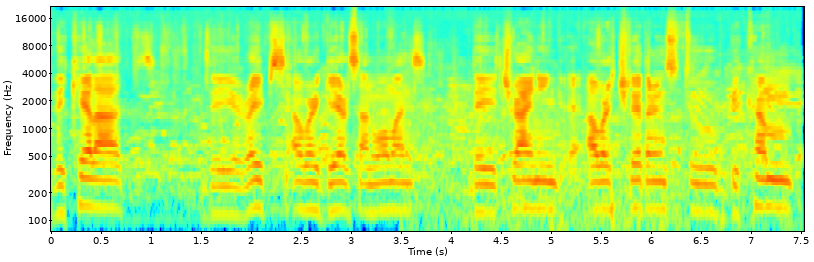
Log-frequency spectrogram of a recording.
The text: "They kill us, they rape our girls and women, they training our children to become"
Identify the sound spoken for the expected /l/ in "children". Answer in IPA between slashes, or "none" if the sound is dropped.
none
